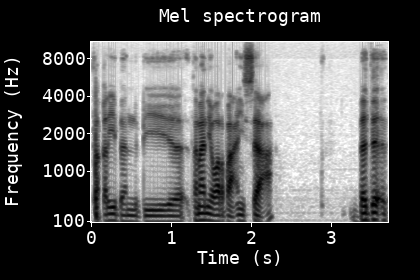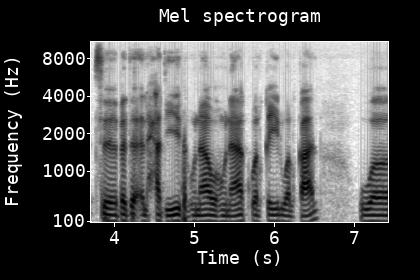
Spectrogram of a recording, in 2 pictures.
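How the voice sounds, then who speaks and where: Very slow and fairly low in pitch, a man speaks in a monotone, flat intonation, his sound dry and close with no echo. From Mauritania. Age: 30s. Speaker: human rights activist. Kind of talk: interview.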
